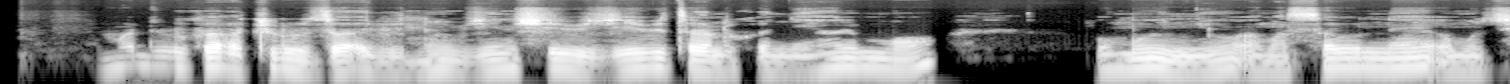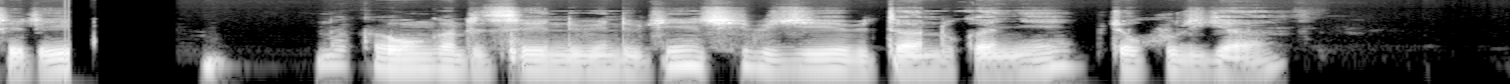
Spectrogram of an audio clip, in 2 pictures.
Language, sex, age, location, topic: Kinyarwanda, male, 18-24, Musanze, finance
